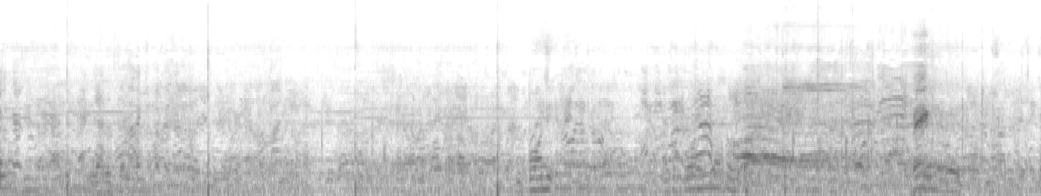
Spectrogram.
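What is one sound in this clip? A large crowd chatters and calls out in the open air.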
